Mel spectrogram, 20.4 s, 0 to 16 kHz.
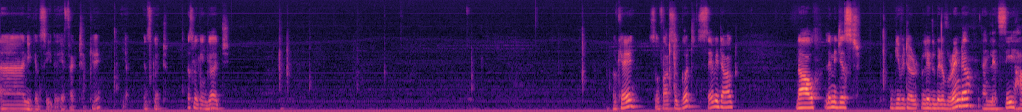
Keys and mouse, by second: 1.8 ctrl+z, 4.2 ctrl+z, 5.8 ctrl+shift+z, 8.2-9.6 ctrl+middle drag, 10.4 z, 13.3 ctrl+s.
